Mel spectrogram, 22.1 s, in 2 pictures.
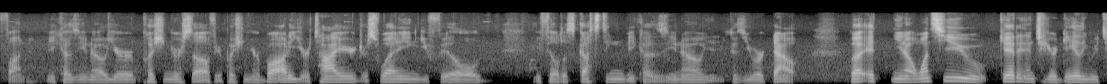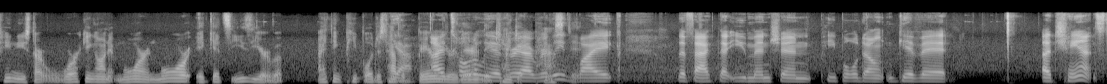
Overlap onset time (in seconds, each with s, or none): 14.9 s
